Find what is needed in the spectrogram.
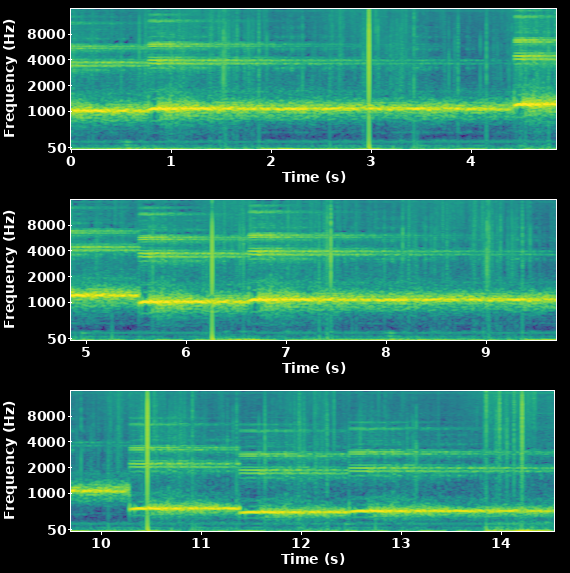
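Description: Background music: a slow line of long, pure electronic held tones, moving between two high notes and stepping down to a lower note about ten seconds in, with a few faint clicks.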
